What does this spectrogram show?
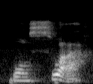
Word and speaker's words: bonsoir: You say bonsoir. What does bonsoir mean? Good evening. Okay, good evening. Bonsoir. Bonsoir. Bonsoir. The OI here is a wa. It's a wa.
